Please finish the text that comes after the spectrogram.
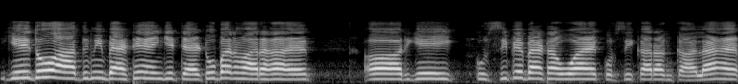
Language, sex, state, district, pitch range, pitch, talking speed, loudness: Hindi, female, Bihar, West Champaran, 240-275 Hz, 250 Hz, 180 wpm, -13 LUFS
